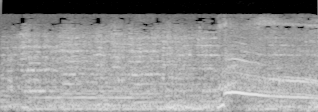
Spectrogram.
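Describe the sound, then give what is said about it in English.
Steady wind howls through the rigging of the ship Pequod, a dense rushing roar threaded with high whistling tones. Near the end, a louder whistle swoops up, then slowly slides down, with no voices. “That's the sound of the wind through the rigging.”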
